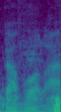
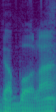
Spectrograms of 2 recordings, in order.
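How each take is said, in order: First: It is said with a v sound. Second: It is said with a b sound. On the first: This is how people elsewhere say it. "Outros falam gavolar" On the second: This is how people from the South say it. "Gaúcho fala gabolar"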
